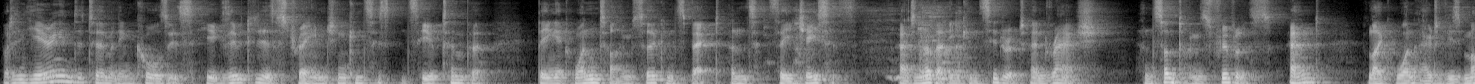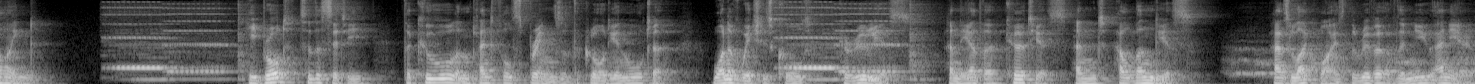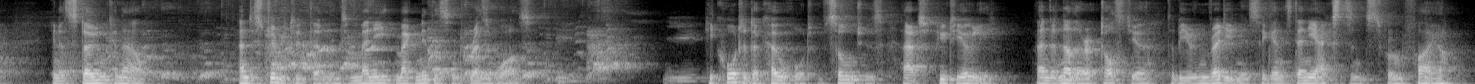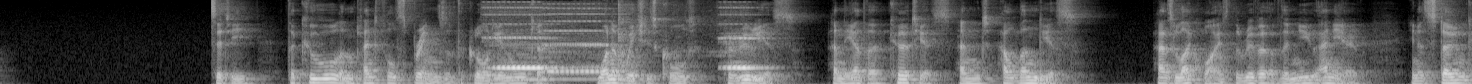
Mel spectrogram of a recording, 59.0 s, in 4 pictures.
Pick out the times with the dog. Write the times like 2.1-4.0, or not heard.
26.9-35.8.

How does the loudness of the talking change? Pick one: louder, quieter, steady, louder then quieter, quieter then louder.
steady.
